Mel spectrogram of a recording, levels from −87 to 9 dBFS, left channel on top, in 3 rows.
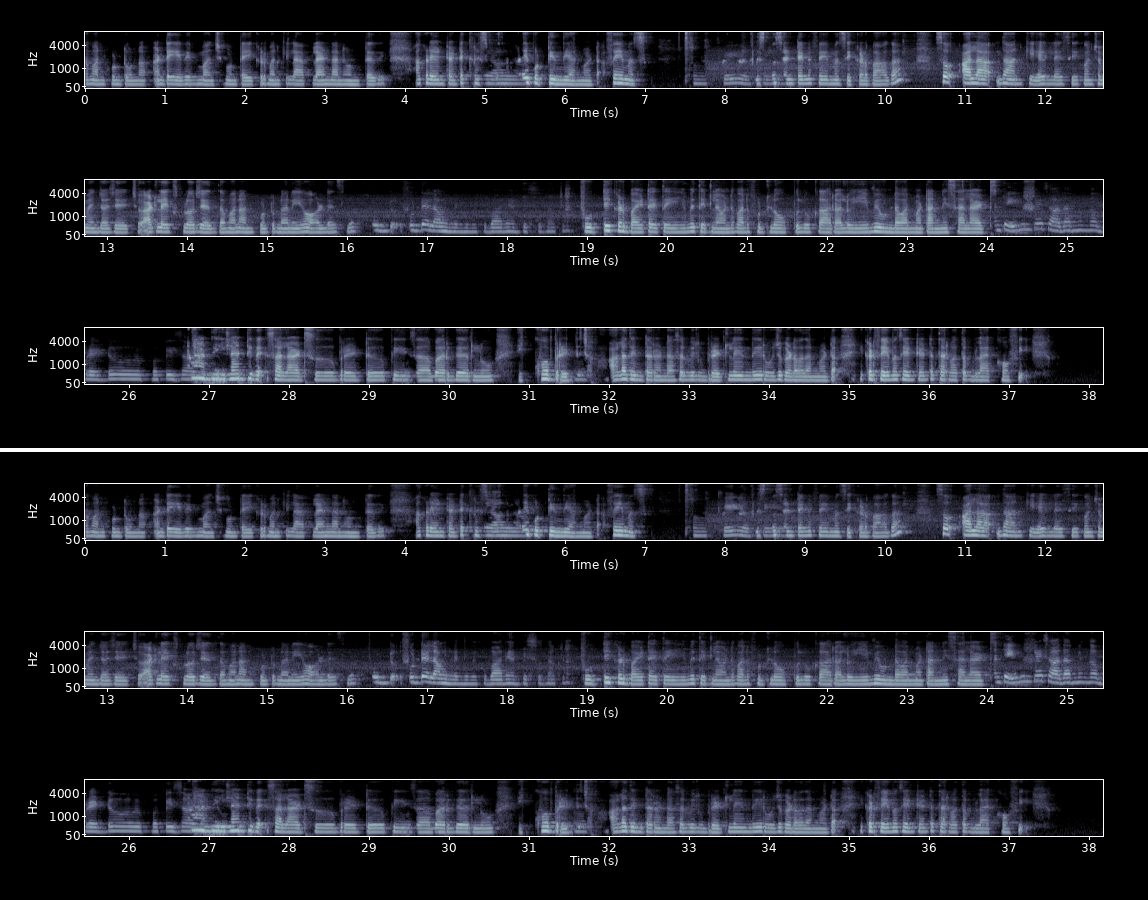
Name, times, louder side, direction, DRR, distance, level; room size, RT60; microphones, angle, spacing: voice 1, 0.0-5.0 5.4-7.0 7.5-7.6 8.4-16.1 18.9-24.1 26.7-30.8 31.1-37.6, left 2 dB, 40° left, 0.9 m, -27 dB
voice 2, 5.0-5.5 7.6-8.8 16.3-18.8 24.1-27.3 29.4-29.5 31.6-31.7, right 3 dB, 90° right, 1.2 m, -34 dB
sound 1, 7.7-25.5, left 2 dB, 80° left, 4.9 m, -53 dB
22.0 x 10.5 x 2.9 m
head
